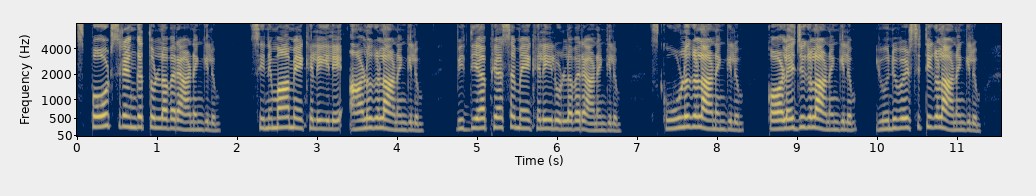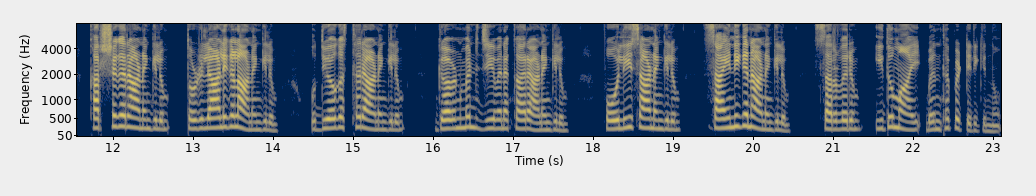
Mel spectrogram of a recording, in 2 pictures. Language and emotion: Malayalam, neutral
